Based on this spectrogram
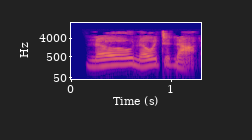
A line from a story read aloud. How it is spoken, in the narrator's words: I said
